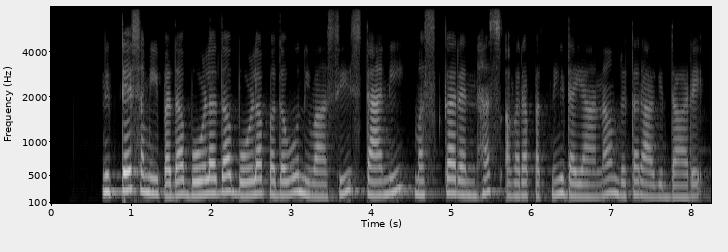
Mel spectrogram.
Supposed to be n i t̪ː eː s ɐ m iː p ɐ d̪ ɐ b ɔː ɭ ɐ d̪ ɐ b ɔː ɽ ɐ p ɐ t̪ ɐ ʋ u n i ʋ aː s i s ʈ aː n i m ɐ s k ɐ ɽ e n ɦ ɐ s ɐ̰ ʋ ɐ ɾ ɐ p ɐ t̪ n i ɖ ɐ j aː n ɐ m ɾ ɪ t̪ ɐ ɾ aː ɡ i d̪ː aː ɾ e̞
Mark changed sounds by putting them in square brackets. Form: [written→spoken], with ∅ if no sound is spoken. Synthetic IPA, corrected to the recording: n i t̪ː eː s ɐ m iː p ɐ d̪ ɐ b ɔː ɭ ɐ d̪ ɐ b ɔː [ɽ→ɭ] ɐ p ɐ [t̪→d̪] ɐ ʋ u n i ʋ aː s i s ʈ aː n i m ɐ s k ɐ [ɽ→ɾ] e n ɦ ɐ s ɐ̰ ʋ ɐ ɾ ɐ p ɐ t̪ n i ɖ ɐ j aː n ɐ m ɾ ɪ t̪ ɐ ɾ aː ɡ i d̪ː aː ɾ e̞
